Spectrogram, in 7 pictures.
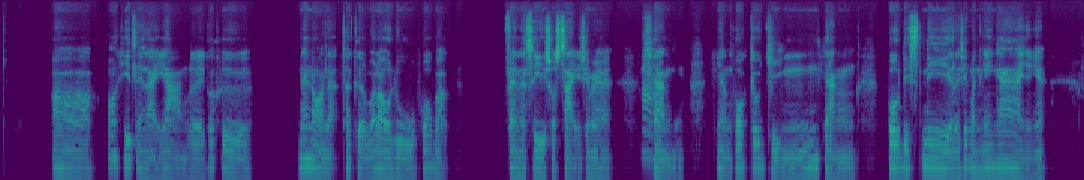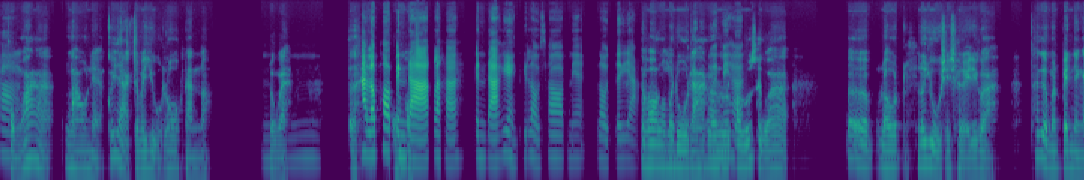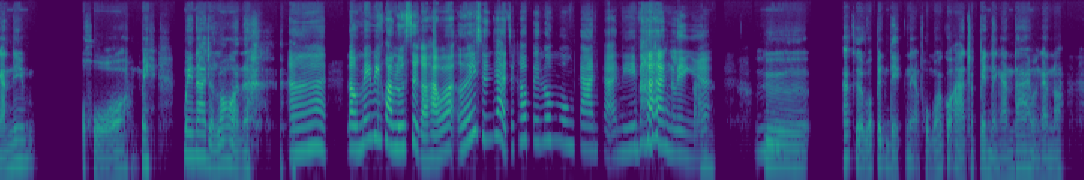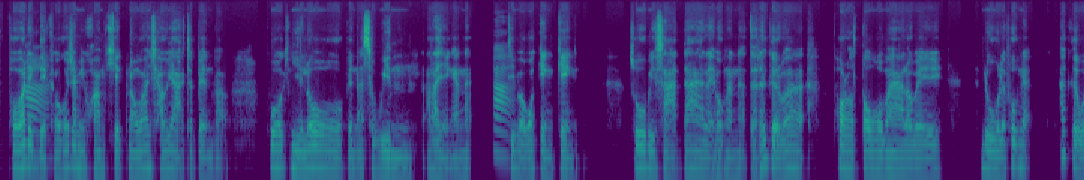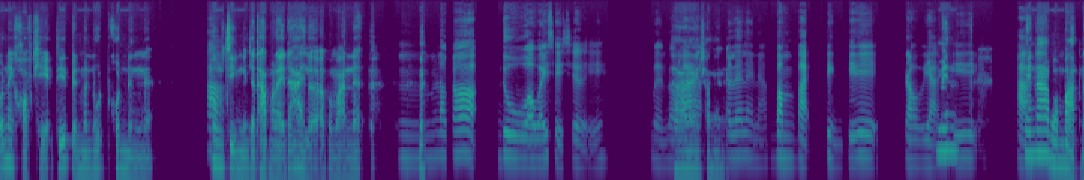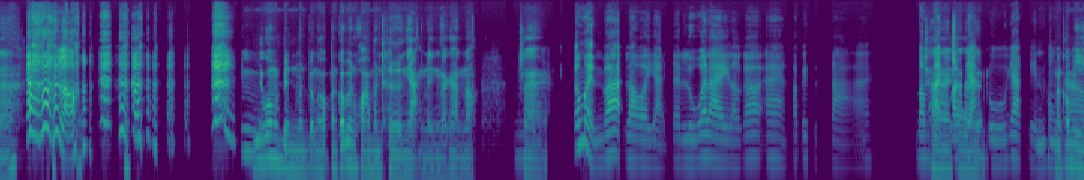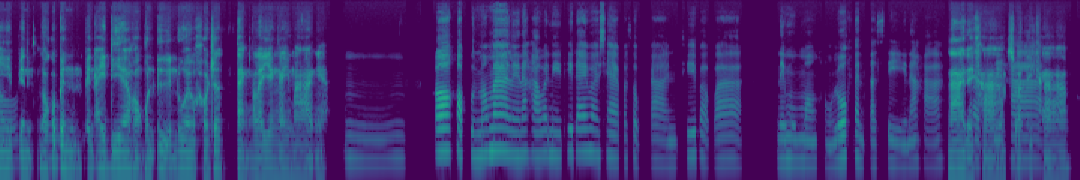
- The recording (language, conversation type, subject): Thai, podcast, เอาจริงๆ แล้วคุณชอบโลกแฟนตาซีเพราะอะไร?
- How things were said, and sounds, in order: other background noise; in English: "ดาร์ก"; in English: "ดาร์ก"; in English: "ดาร์ก"; chuckle; laughing while speaking: "บ้าง"; chuckle; chuckle; laugh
